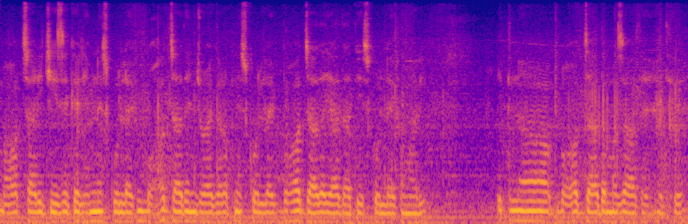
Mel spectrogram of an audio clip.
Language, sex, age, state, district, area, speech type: Urdu, male, 18-30, Delhi, Central Delhi, urban, spontaneous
